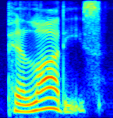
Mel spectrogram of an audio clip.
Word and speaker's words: Pilates: Pilates. Pilates. Did you hear a difference? It's very hard. Pilates. Pilates. You really should hear is the the la, because that's what's being emphasized and stretched.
